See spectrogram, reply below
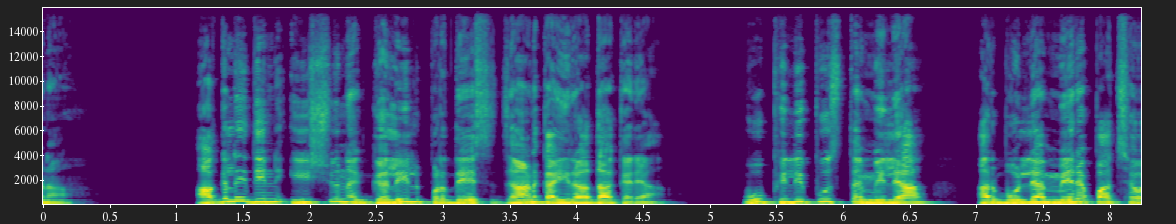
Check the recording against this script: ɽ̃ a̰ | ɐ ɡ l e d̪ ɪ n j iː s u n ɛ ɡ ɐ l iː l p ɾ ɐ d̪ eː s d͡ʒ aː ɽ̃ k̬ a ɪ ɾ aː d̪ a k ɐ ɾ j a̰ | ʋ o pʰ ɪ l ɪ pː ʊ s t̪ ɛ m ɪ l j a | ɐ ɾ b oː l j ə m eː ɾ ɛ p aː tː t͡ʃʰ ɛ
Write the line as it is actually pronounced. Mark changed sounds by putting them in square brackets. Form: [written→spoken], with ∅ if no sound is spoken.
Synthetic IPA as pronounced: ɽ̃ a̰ | ɐ ɡ l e d̪ ɪ n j iː s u n ɛ ɡ ɐ l iː l p ɾ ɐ d̪ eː s d͡ʒ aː ɽ̃ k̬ a ɪ ɾ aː d̪ a k ɐ ɾ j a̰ | ʋ o pʰ ɪ l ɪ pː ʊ s t̪ ɛ m ɪ l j a | ɐ ɾ b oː l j [ə→a] m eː ɾ ɛ p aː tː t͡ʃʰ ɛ

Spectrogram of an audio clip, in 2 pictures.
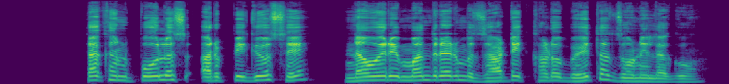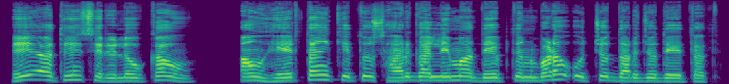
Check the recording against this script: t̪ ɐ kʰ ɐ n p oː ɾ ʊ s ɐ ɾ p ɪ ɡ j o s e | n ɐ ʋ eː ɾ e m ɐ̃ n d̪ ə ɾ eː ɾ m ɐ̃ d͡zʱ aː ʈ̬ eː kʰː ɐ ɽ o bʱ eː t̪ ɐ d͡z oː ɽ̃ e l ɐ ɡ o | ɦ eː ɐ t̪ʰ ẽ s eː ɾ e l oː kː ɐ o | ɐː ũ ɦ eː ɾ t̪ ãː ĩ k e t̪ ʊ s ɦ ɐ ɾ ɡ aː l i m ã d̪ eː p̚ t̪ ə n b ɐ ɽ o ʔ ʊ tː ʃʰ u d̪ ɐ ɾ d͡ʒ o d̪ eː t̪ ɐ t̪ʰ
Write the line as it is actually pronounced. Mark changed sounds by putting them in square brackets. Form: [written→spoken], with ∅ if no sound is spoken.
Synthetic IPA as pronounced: t̪ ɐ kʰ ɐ n p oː [ɾ→l] ʊ s ɐ ɾ p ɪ ɡ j o s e | n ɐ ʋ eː ɾ e m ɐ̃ n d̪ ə ɾ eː ɾ m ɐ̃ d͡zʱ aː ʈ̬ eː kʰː ɐ ɽ o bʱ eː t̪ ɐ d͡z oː ɽ̃ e l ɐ ɡ o | ɦ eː ɐ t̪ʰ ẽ s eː ɾ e l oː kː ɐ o | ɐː ũ ɦ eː ɾ t̪ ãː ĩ k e t̪ ʊ s ɦ ɐ ɾ ɡ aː l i m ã d̪ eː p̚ t̪ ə n b ɐ ɽ o ʔ ʊ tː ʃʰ [u→o] d̪ ɐ ɾ d͡ʒ o d̪ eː t̪ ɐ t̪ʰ

